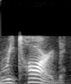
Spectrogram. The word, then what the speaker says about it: retard: Look up the word retard. R-E-T-A-R-D, pronounced retard.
